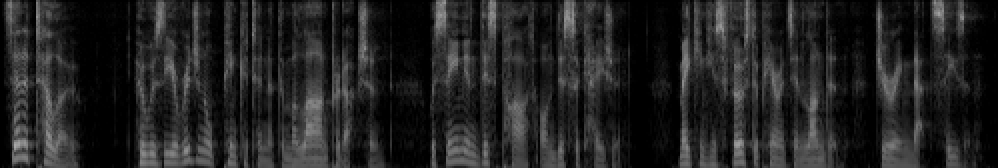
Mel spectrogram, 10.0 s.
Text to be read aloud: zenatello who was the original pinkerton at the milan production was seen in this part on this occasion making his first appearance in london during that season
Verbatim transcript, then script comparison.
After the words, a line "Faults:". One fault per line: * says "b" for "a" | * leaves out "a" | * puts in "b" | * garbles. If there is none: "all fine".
zenatello who was the original pinkerton at the milan production was seen in this part on this occasion making his first appearance in london during that season
Faults:
all fine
